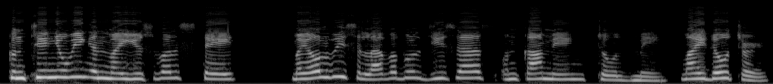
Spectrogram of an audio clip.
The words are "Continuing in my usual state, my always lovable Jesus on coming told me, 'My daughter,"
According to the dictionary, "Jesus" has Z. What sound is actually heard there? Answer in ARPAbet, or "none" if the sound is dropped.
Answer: S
